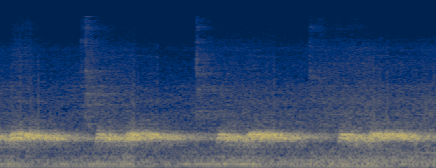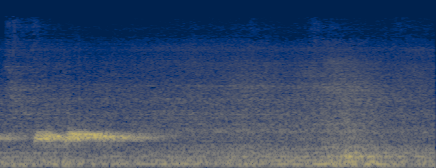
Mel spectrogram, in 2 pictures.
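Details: Spotted dove of a mountain area sings five low, breathy coos in a row about one second apart. The coos stop, then a soft rustling background follows.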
